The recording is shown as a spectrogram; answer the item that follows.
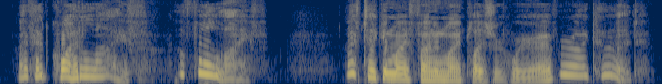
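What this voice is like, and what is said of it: Awful-sounding skeleton character voice. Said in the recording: “went on the skeleton in his awful voice.”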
